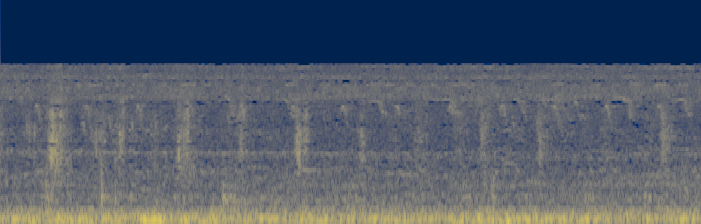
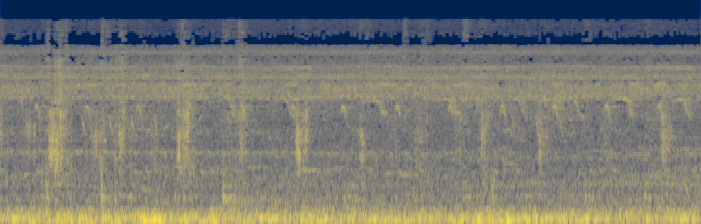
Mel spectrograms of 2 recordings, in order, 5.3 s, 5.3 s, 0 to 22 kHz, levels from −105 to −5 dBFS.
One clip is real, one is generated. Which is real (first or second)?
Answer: second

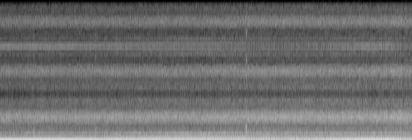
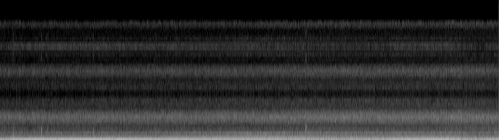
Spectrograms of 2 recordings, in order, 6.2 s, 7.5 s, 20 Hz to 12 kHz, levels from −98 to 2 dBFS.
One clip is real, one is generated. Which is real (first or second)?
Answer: first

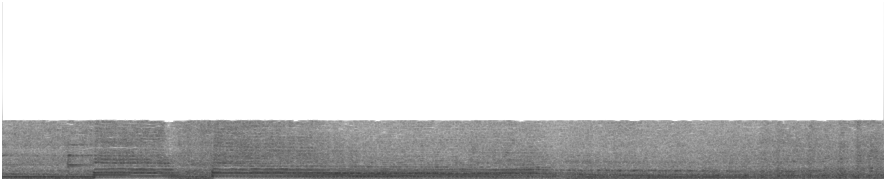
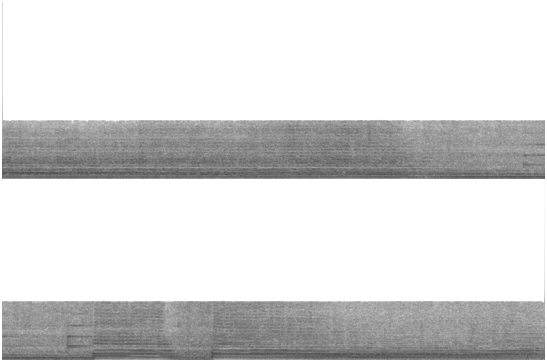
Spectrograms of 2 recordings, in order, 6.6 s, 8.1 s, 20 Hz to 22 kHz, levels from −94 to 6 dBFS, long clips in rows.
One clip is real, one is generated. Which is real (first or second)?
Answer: second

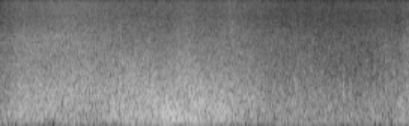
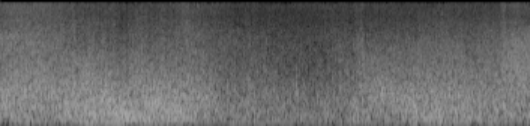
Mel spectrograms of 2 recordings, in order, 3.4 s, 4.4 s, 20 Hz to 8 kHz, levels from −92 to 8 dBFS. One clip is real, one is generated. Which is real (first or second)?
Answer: second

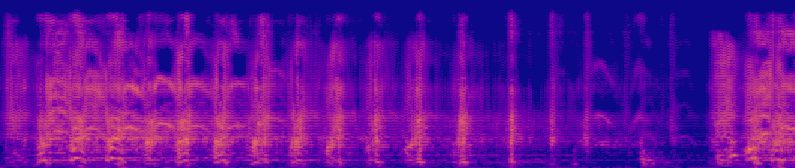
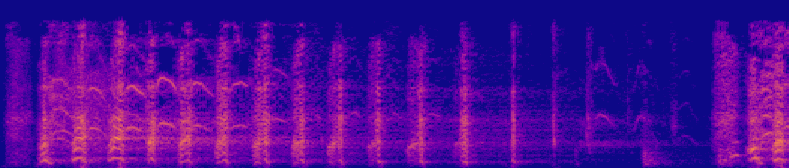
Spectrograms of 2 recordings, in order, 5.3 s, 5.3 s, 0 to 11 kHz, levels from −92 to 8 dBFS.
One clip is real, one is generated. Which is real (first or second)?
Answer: second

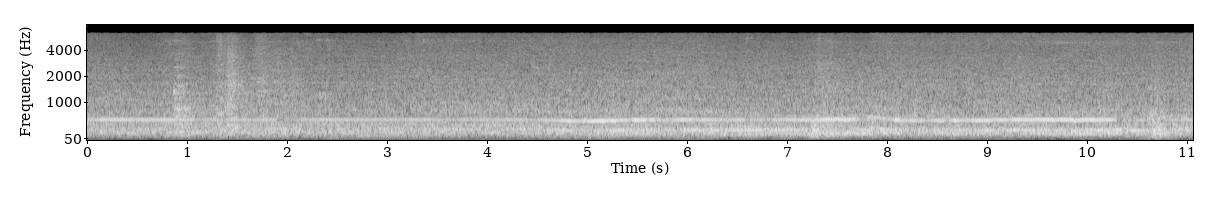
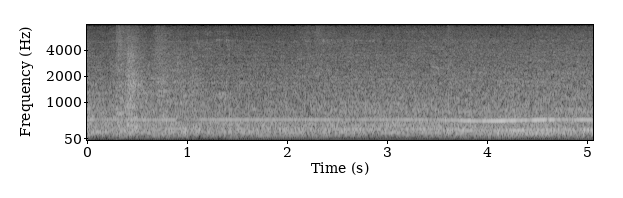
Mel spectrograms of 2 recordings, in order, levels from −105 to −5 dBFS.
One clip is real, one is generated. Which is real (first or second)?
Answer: second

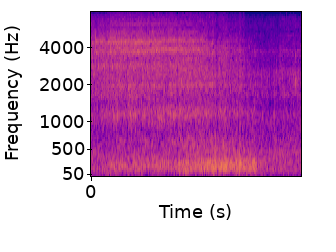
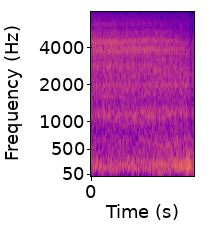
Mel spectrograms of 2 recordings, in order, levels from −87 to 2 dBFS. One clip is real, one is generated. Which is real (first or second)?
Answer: first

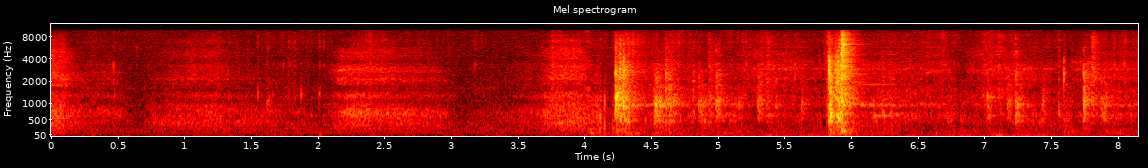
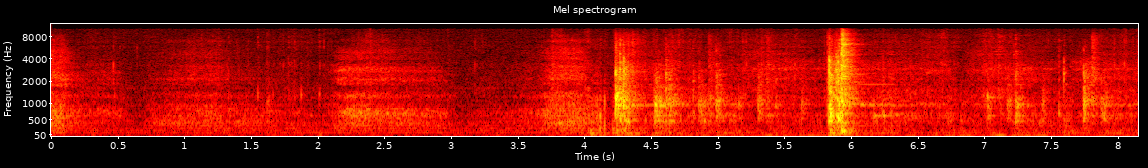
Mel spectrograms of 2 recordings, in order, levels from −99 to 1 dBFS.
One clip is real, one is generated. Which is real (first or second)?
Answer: second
